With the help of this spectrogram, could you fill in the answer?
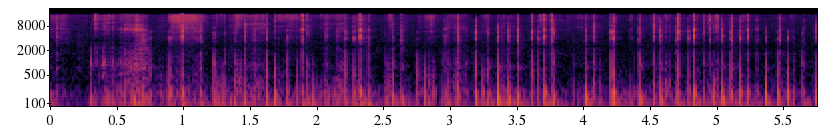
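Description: Two empty, hollow halves of one large freshwater mussel shell with a brown ridged outer surface are held upright beside two microphones while both hands scratch the ridges with long painted nails. A dense, rapid stream of dry, crackly scratches and clicks is heard, mostly low and thick in tone with no ring after each stroke.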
